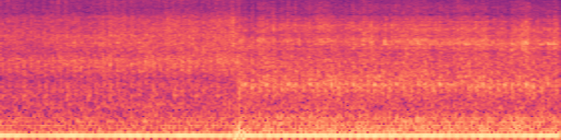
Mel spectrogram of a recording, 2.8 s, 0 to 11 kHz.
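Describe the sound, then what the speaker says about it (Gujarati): A Swaraj 744 tractor engine runs a thresher during a cumin harvest, with a steady, loud low rumble and throb, one brief knock partway through, the drone otherwise unchanging. "ટોલીમાં જ ભરીને આ પડામાં અહીંયા આવી ગયું છે ટ્રેક્ટર"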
